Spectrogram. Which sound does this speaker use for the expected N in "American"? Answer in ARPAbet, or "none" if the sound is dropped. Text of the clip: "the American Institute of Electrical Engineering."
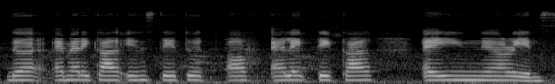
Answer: L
